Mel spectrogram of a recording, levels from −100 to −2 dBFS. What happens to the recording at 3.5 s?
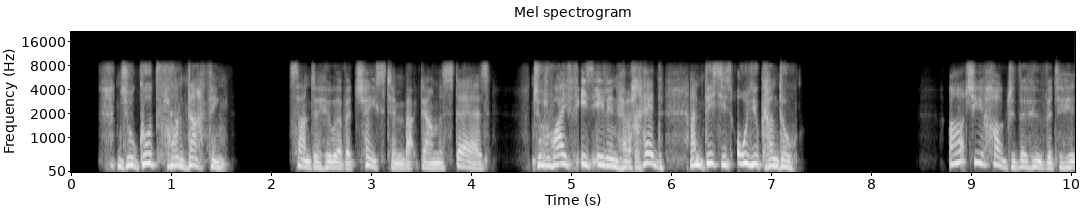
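Nothing goes wrong at 3.5 s; the audio passes through intact, carrying only the ordinary coding character of the Opus call path, which limits the band to about 8 kHz.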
